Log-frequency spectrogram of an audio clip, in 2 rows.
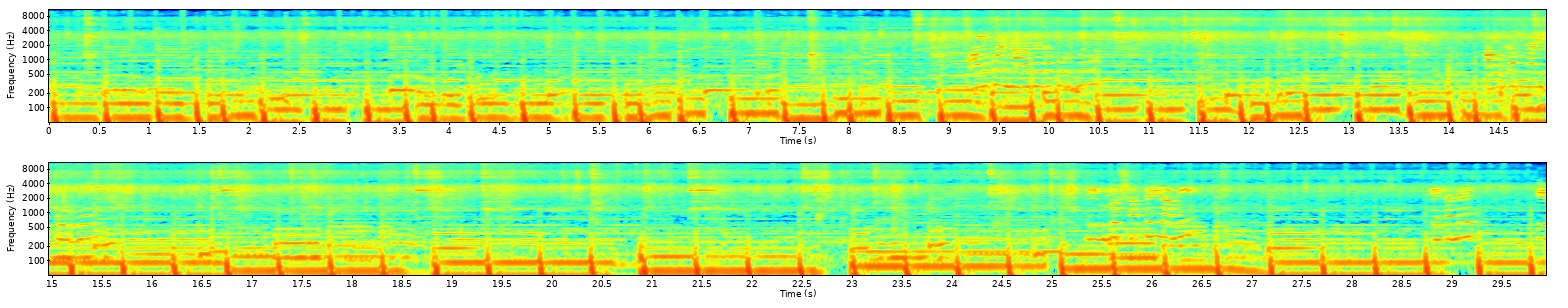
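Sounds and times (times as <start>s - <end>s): food sizzling in hot oil: 0.0s - 29.9s
metal spatula scraping a pan: 8.6s - 9.5s, 10.2s - 14.0s, 14.9s - 25.4s.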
